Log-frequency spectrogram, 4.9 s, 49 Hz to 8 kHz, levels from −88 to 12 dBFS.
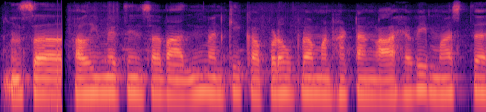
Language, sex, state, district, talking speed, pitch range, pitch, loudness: Chhattisgarhi, male, Chhattisgarh, Sarguja, 195 wpm, 115-120 Hz, 115 Hz, -18 LUFS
